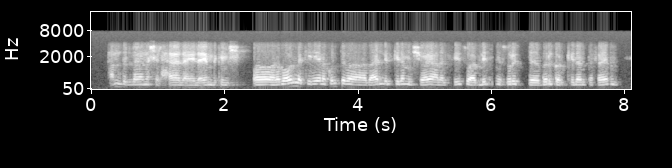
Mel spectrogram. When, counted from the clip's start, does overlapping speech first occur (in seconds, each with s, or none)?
none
